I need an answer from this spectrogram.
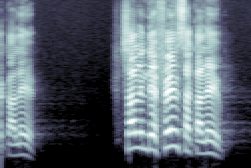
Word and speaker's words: Caleb: Ahí se pronuncia Calé.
